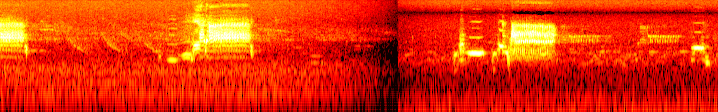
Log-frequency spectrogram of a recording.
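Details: A male Red-winged Blackbird, a marsh bird with four to eight song types in its repertoire, sings two song types, each twice: short clipped introductory notes leading into a harsh, buzzy trill about a second long, with a quiet pause between types.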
